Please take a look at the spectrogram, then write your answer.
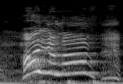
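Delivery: high, loud mock greeting; called-out greeting. Friend hands her a cocktail mid-trick, high loud greeting. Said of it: "She's like".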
